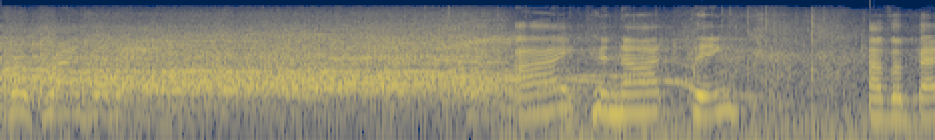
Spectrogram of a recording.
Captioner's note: cheers and applause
